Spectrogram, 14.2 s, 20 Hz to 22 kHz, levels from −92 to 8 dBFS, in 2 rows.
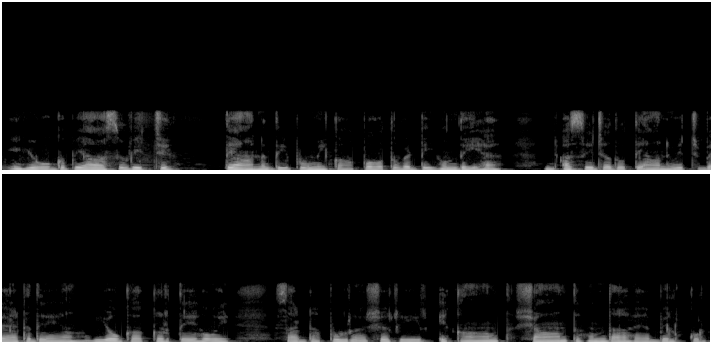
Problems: background sounds at intervals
